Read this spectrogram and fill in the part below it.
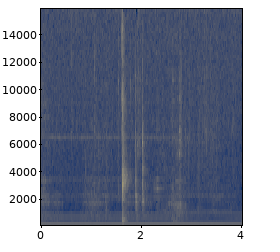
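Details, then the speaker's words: Williams Flash pinball sound board: a loud, unbroken low 60/120 Hz mains hum with one brief click, caused by the transformer centre tap being grounded wrongly. "okay now if you do just this negative to this negative of course you get 60 60 Cycle so 60 cycle hum 120 cycle hum you get that hum okay um so yeah that's that's the Noise"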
